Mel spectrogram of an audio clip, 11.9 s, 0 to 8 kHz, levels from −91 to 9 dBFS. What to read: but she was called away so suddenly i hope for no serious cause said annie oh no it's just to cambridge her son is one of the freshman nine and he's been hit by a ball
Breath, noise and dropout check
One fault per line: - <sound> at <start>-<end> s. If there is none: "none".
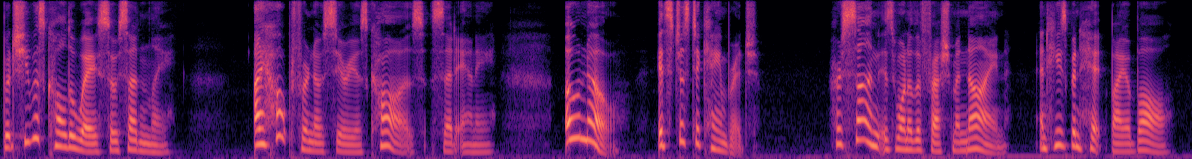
none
